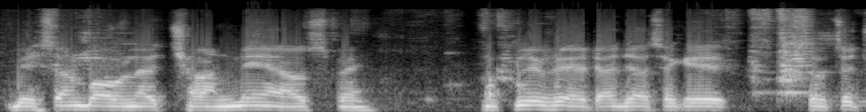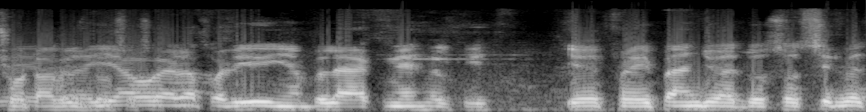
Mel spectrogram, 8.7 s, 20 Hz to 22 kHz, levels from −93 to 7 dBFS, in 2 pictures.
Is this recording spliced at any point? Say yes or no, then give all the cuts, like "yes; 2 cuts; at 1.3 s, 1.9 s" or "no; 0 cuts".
yes; 1 cut; at 4.8 s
